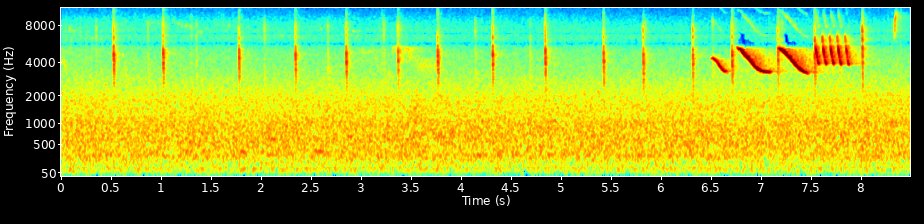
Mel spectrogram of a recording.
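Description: A cinereous conebill gives a brief, high, thin twittering phrase of slurred notes near the end, after a run of sharp ticks about twice a second over a steady high hiss.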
